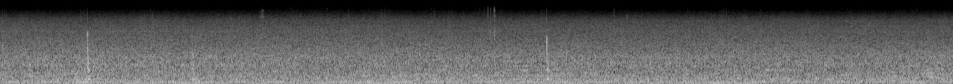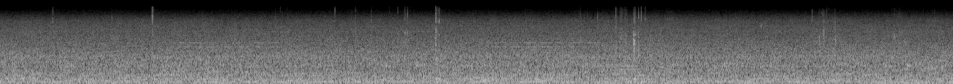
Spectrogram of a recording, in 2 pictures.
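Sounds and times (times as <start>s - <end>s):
low hum: 0.0s - 19.0s
steady rushing noise: 0.0s - 19.0s.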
